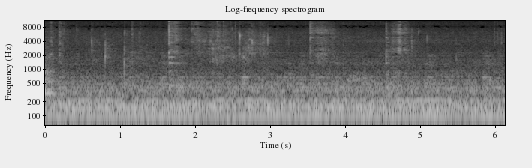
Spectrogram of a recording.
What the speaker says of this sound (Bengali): কোপ্তাগুলো ভাজা হচ্ছে বন্ধুরা।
